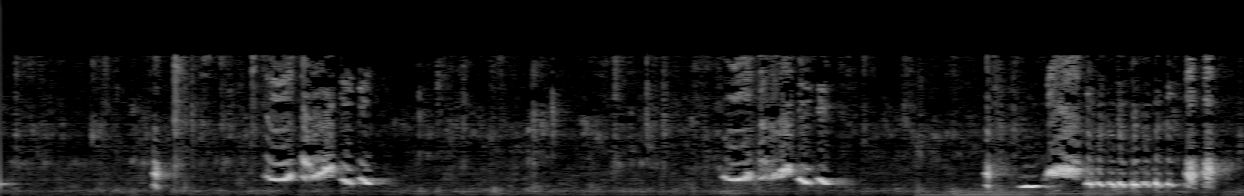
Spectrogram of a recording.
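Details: Red-rumped tepus song used as a lure and tutor for training birds: short upslurred whistled phrases repeated twice, then a longer phrase with a low note and a rapid trill.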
